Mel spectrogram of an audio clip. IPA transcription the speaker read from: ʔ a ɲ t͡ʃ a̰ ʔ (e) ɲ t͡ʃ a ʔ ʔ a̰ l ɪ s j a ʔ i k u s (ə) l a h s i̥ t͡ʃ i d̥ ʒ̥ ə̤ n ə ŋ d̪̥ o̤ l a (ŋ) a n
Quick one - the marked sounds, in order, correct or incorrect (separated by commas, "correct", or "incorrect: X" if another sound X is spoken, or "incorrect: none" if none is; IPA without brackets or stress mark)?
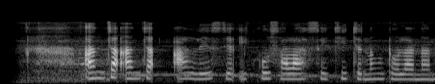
incorrect: a, incorrect: a, incorrect: n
